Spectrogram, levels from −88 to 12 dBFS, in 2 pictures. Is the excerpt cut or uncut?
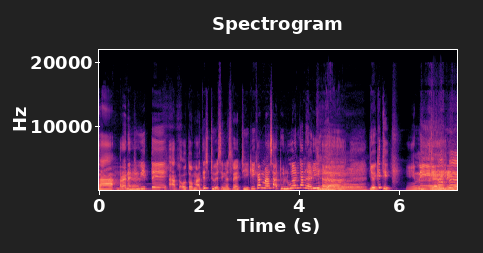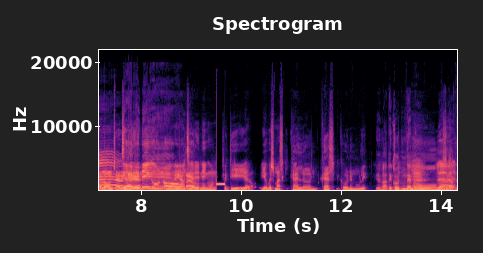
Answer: cut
